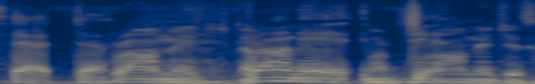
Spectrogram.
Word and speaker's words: Bromage: How do you pronounce that? Bromage. Bromage is Bromage.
